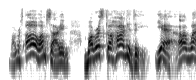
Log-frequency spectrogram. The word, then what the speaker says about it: Mariska Hargitay: The actress that played on that series, how do you pronounce her name? I'm sorry. Mariska Hargitay.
